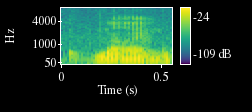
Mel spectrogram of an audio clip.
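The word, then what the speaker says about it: 二: Pronounced ni.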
